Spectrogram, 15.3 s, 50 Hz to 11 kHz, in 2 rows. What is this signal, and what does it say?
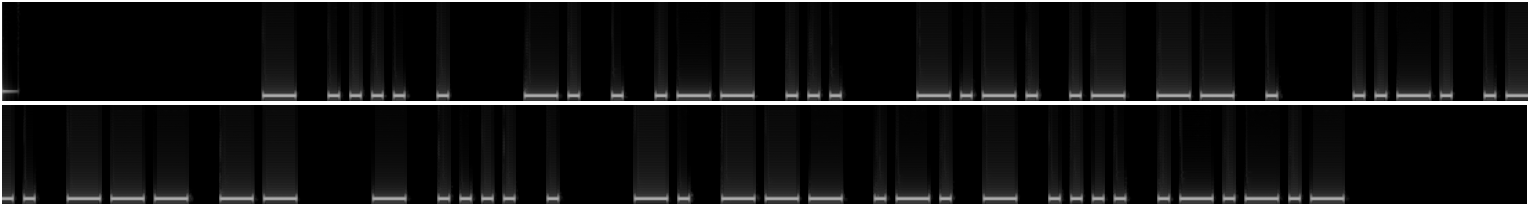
Morse code, heard as a keyed tone, about 22 wpm, 700 Hz. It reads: THE NEWS CAME FROM THE NORTH.
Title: Sentences from Top 1000 Words - Review Part 1 - 22wpm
